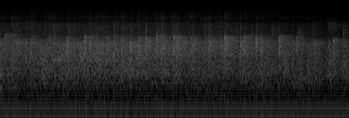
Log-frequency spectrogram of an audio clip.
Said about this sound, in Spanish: Qué tremendo, ¿verdad? un aplauso al Señor, hermano, qué lindo eso.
